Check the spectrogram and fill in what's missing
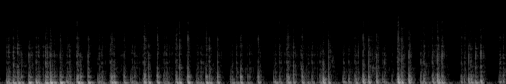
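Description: Rapid fingertip tapping on an inflated red marble-pattern latex rubber balloon. The result is a dense, uneven run of short, dry, hollow thumps, deep and boomy in the low end, with almost no ring after each tap.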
